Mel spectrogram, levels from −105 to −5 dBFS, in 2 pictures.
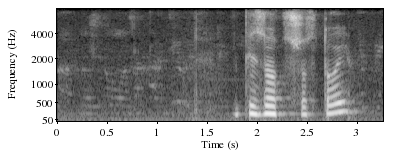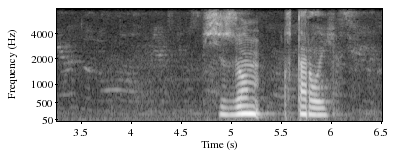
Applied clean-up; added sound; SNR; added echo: none; none; none; none.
